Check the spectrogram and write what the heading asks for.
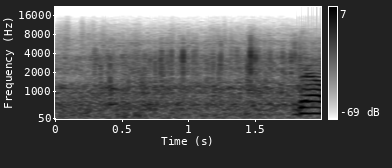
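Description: Knobbly bicycle tyre rolling over gritty tarmac: a steady hiss with scattered faint ticks.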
